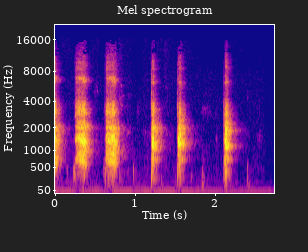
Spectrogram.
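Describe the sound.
A turkey call imitating a gobbling turkey, played inside a house: five short, raspy, mid-pitched notes in a loose, uneven rhythm, the first pair longer and fuller, with silence between and no talking.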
